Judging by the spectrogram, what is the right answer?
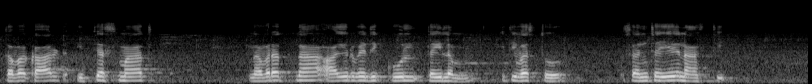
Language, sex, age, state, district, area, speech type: Sanskrit, male, 18-30, Karnataka, Udupi, urban, read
